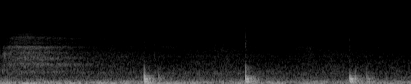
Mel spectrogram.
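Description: Footsteps thud on a hard floor nearby.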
